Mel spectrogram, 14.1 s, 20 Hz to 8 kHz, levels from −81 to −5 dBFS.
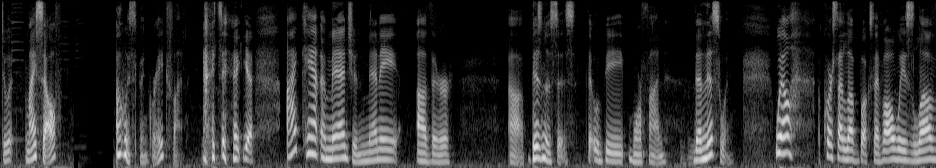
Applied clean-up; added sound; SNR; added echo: none; none; none; none.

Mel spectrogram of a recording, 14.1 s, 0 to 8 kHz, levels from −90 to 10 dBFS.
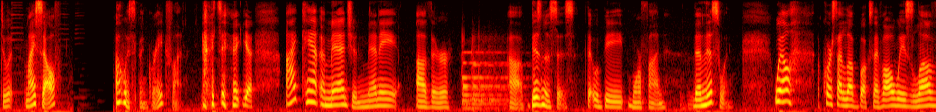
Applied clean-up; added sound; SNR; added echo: none; Organ; 10 dB; none.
